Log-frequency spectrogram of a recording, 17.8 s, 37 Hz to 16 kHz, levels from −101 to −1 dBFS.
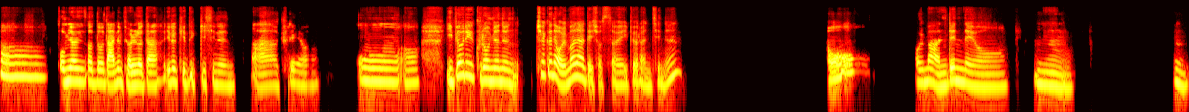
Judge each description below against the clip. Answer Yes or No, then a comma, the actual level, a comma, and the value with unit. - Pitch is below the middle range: No, medium, 185 Hz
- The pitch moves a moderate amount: Yes, average, 4.3 semitones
